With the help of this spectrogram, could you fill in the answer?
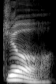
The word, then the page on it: jaw: British English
